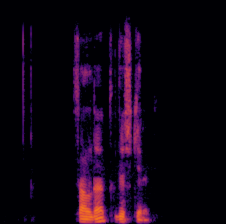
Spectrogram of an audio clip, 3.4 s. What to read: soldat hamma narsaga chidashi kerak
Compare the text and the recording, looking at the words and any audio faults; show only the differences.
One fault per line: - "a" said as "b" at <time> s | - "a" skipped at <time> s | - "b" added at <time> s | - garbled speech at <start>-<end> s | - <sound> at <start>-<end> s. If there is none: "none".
- "hamma narsaga" skipped at 1.7 s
